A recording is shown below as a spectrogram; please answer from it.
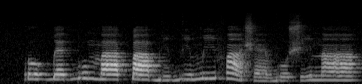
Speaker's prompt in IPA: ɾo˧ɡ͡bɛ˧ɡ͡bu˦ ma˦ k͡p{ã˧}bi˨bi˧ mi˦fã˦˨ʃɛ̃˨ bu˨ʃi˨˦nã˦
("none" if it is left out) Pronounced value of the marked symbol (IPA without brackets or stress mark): a˧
